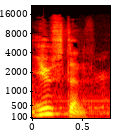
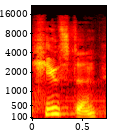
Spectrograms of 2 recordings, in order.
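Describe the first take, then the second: First: The initial H sound is dropped. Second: The initial H sound is clearly pronounced. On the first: "they call it Houston" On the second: "They don't call it Houston"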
